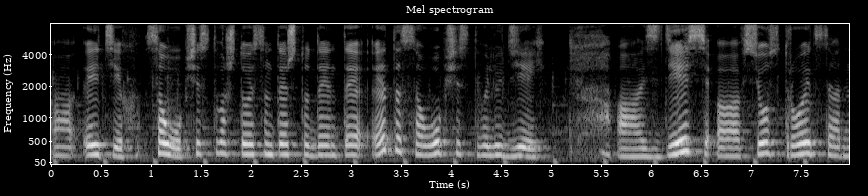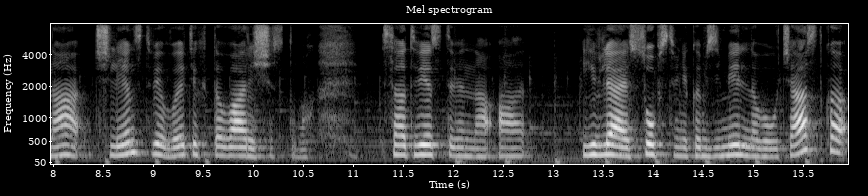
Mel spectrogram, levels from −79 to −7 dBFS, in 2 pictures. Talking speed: 85 wpm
